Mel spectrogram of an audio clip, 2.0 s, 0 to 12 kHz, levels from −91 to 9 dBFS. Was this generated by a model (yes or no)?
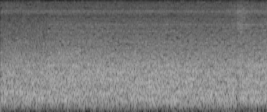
yes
